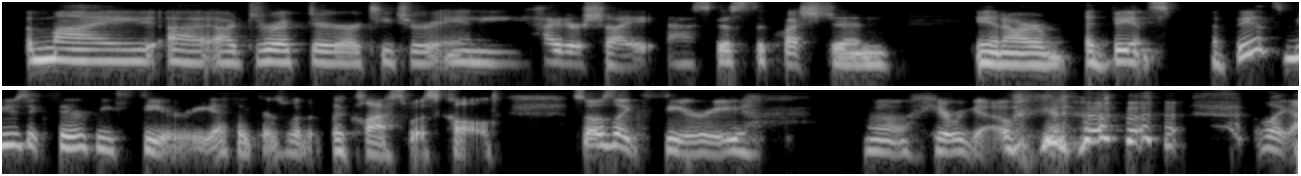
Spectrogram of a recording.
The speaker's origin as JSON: {"language": "English", "region": "Southern Indiana", "country": "United States", "also_born_or_lived": "Minneapolis, Minnesota", "said": "I am from Indiana, Southern Indiana. We are the south of the north"}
